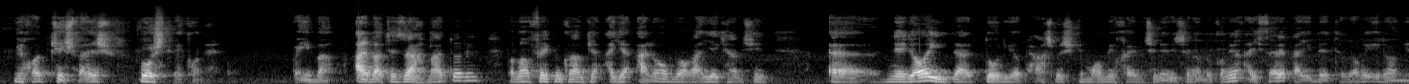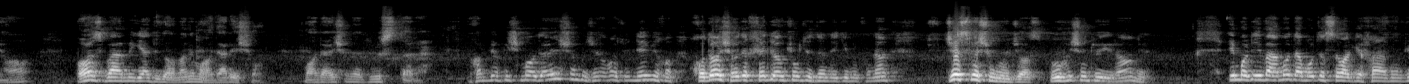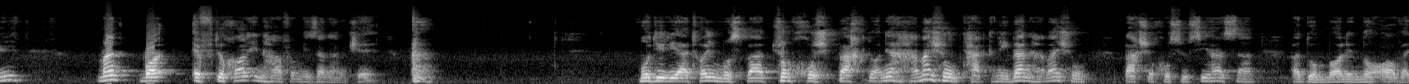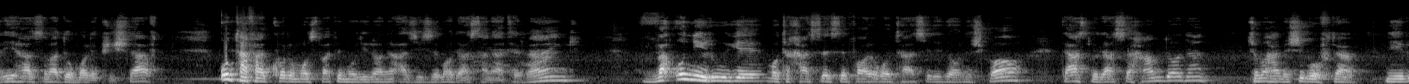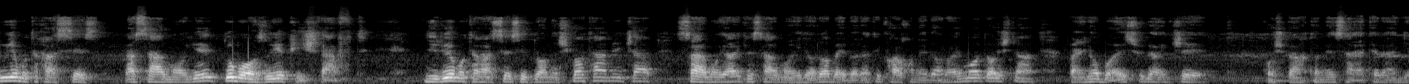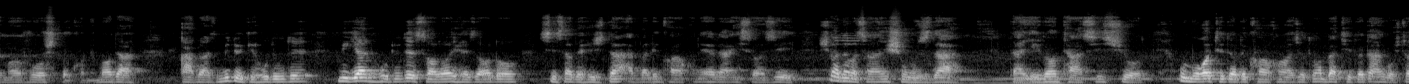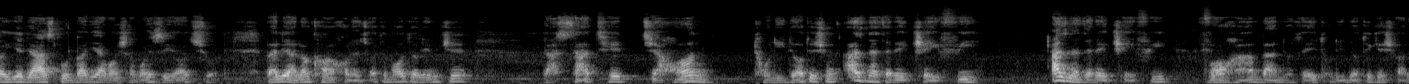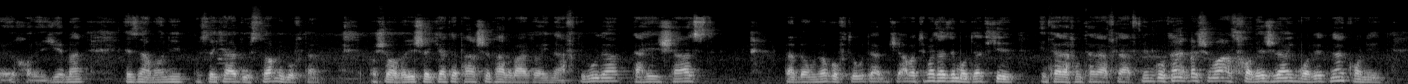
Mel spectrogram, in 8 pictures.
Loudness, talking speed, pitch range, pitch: -20 LUFS, 140 wpm, 115-165 Hz, 130 Hz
